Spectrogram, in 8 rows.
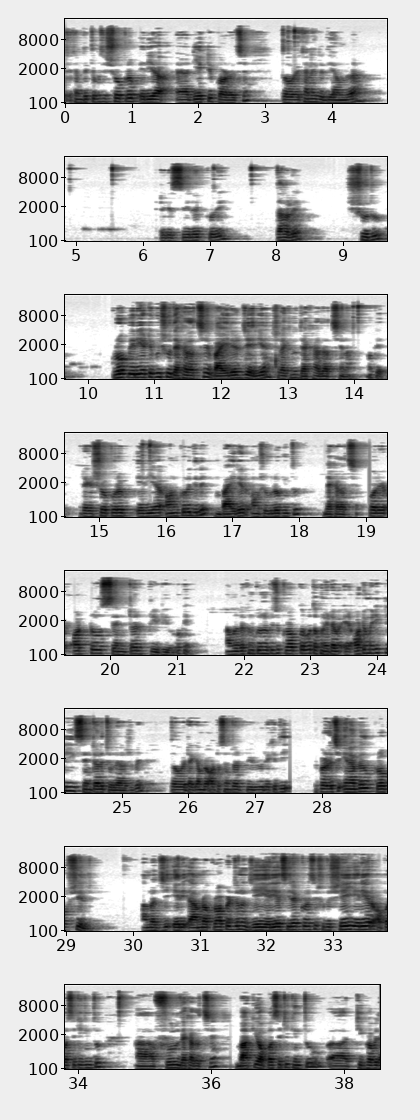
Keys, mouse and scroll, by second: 3.6 click, 5.0 click, 7.2 click, 14.2 click, 15.8 click, 29.8 click.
